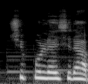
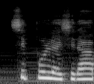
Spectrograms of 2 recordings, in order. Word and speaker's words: 쉿볼렛: 아니라 하면 그에게 이르기를 쉿볼렛이라 발음하라 하여 에브라임 사람이 그렇게 바로 말하지 못하고 십볼렛이라 발음하면 길르앗 사람이 곧 그를 잡아서 요단강 나루턱에서 죽였더라.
